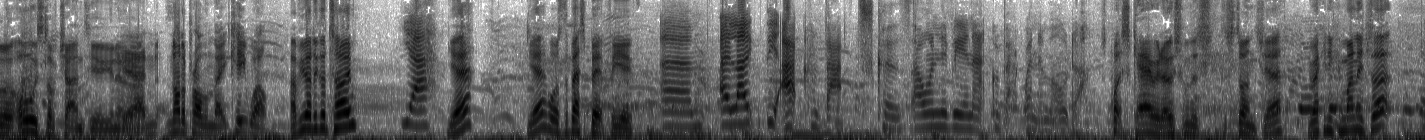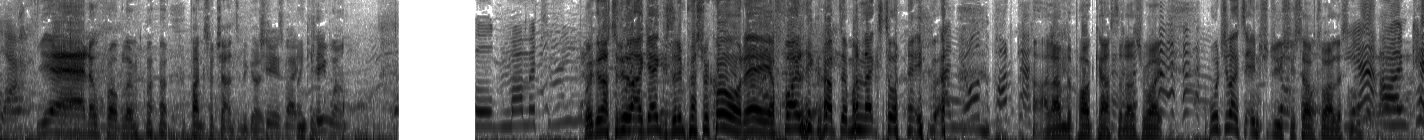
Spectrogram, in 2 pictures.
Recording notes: while he was at the Shropshire Drive in Festival's Circus weekend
